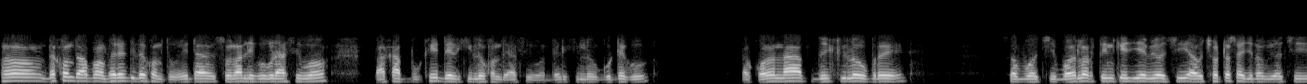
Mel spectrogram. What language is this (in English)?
Odia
